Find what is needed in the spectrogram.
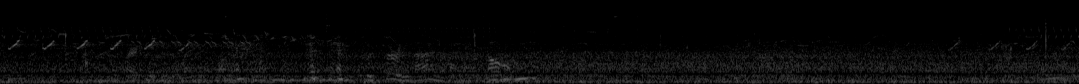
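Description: Faint hoofbeats of a horse walking on arena sand, with a bird giving a run of short repeated chirps in the first two seconds and a faint distant voice around the middle.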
